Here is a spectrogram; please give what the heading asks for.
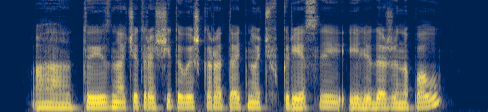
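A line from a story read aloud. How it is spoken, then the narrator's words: Mocking clarification. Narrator (Russian): насмешливо уточнил он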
